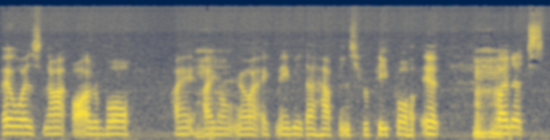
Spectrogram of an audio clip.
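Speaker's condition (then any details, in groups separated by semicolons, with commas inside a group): Cleft palate, severe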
